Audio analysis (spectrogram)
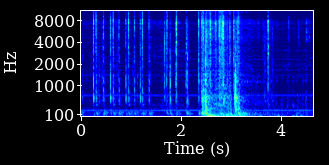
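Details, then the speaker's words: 2003 Chevrolet Tahoe passenger power window that will not come up: clicks then brief grinding crunch as motor strains, glass not moving; regulator or window motor suspected, not confirmed. "you hear the crunch you hear the crunch no more nothing"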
